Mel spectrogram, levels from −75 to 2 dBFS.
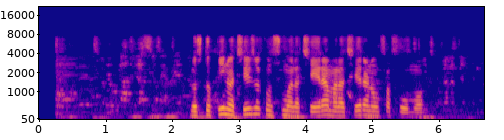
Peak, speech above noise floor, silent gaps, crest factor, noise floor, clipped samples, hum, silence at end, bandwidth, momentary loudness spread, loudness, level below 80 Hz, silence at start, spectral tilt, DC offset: -4 dBFS; 22 dB; none; 20 dB; -44 dBFS; under 0.1%; none; 0.3 s; 8.4 kHz; 22 LU; -21 LUFS; -58 dBFS; 0.25 s; -3 dB/octave; under 0.1%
